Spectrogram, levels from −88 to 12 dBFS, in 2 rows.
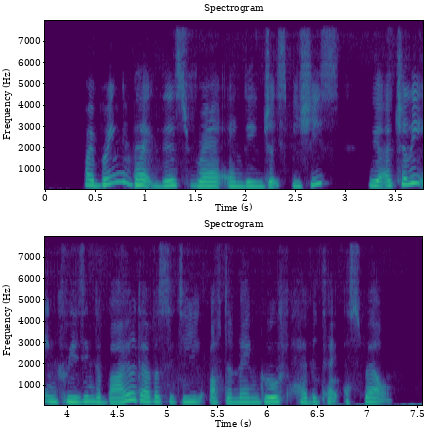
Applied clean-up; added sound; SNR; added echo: neural mask model Resemble Enhance denoiser.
